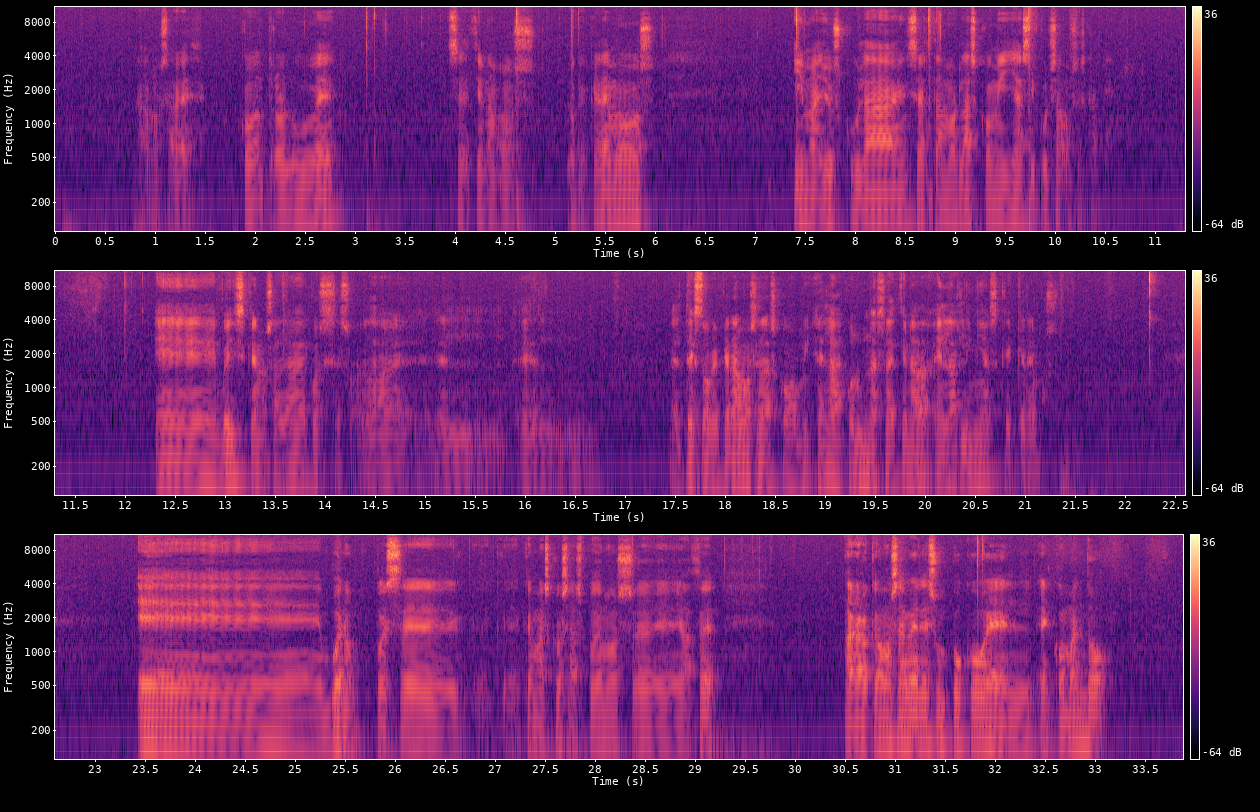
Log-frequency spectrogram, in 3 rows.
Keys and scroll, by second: 3.1 ctrl+v, 4.6-5.2 typing, 7.4 typing, 8.7 typing, 9.7 Escape, 27.9 typing, 29.3-29.6 typing, 31.8 typing.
